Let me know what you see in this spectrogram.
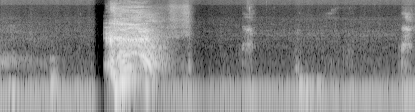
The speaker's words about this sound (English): I have to cough. Hang on.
